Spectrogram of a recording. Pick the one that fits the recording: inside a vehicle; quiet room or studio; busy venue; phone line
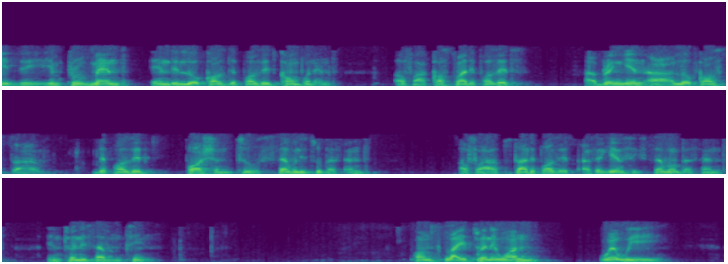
phone line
